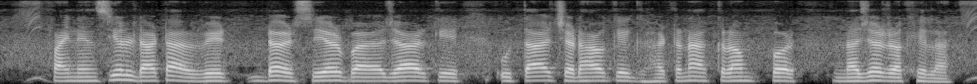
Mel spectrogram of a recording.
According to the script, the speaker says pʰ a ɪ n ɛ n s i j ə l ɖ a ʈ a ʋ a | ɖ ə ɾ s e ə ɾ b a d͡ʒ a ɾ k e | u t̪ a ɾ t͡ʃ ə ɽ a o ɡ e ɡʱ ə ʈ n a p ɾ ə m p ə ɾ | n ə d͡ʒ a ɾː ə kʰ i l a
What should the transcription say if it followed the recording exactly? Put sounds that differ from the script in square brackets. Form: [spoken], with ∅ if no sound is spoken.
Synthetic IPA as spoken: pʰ a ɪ n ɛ n s i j ə l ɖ a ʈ a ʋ [e] | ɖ ə ɾ s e ə ɾ b a d͡ʒ a ɾ k e | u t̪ a ɾ t͡ʃ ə ɽ a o [k] e ɡʱ ə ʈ n a [k] ɾ ə m p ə ɾ | n ə d͡ʒ [ə] ɾː ə kʰ [e] l a

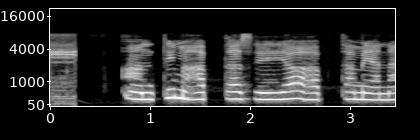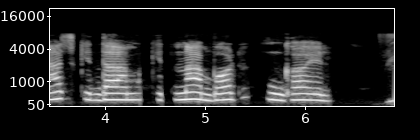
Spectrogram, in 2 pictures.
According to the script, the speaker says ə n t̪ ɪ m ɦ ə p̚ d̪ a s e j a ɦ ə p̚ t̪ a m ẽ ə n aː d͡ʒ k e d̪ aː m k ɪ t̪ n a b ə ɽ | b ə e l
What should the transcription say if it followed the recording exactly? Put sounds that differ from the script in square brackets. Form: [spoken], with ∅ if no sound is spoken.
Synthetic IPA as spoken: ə n t̪ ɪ m ɦ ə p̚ [t̪] a s e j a ɦ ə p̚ t̪ a m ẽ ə n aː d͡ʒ k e d̪ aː m k ɪ t̪ n a b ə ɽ | [ɡ] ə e l

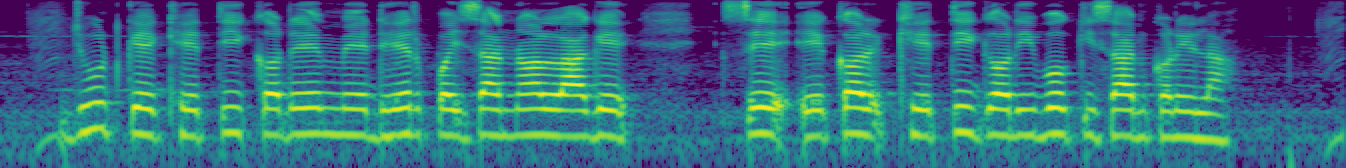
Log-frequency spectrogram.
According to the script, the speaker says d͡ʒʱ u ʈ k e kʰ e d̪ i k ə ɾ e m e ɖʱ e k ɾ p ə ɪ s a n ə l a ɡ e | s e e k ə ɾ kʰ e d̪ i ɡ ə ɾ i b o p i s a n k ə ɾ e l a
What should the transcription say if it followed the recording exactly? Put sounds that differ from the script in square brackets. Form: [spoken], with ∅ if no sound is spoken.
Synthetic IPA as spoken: d͡ʒʱ u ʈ k e kʰ e [t̪] i k ə ɾ e m e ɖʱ e [∅] ɾ p ə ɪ s a n ə l a ɡ e | s e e k ə ɾ kʰ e [t̪] i ɡ ə ɾ i b o [k] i s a n k ə ɾ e l a

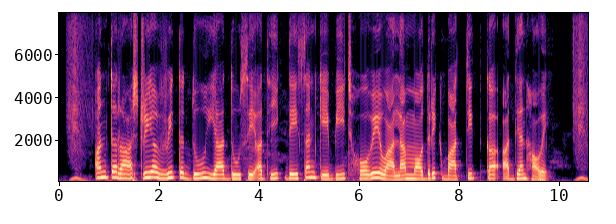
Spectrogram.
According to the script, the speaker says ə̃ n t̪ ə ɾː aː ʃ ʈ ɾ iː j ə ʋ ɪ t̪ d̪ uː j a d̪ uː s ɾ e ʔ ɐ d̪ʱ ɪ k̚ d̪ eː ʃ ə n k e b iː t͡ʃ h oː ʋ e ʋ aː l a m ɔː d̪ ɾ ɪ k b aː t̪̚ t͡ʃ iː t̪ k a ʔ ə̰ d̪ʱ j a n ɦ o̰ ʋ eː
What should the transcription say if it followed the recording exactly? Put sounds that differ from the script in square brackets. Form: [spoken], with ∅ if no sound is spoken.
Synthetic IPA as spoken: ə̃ n t̪ ə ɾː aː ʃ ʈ ɾ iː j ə ʋ ɪ t̪ d̪ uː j a d̪ uː s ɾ e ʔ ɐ d̪ʱ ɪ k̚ d̪ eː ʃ ə n k e b iː t͡ʃ h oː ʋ e ʋ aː l a m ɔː d̪ ɾ ɪ k b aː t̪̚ t͡ʃ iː t̪ k a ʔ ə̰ d̪ʱ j [ə] n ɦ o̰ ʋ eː

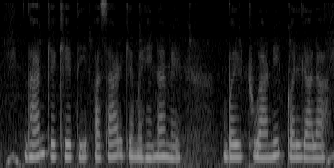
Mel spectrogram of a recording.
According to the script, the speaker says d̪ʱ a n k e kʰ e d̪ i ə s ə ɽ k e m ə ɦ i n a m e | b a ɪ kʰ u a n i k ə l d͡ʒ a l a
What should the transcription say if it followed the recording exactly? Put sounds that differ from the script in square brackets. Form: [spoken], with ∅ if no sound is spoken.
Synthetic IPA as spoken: d̪ʱ a n k e kʰ e [t̪] i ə s [a] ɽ k e m ə ɦ i n a m e | b [ə] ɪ [ʈʰ] u a n i k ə l d͡ʒ a l a

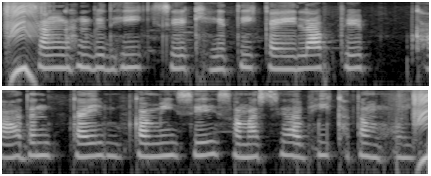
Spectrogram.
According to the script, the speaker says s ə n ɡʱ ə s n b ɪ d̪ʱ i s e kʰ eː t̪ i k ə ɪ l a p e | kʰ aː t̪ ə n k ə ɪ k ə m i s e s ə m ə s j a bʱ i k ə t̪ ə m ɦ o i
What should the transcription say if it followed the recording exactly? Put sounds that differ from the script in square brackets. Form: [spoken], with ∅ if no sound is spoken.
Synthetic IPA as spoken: s ə [ŋ] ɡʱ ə [∅] n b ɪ d̪ʱ i s e kʰ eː t̪ i k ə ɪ l a p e | kʰ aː [d̪] ə n k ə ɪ k ə m i s e s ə m ə s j a bʱ i [kʰ] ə t̪ ə m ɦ o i

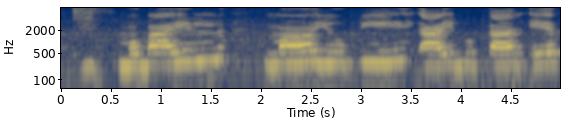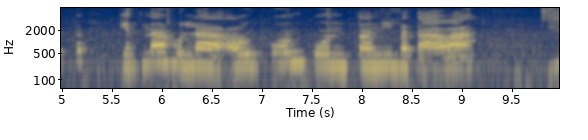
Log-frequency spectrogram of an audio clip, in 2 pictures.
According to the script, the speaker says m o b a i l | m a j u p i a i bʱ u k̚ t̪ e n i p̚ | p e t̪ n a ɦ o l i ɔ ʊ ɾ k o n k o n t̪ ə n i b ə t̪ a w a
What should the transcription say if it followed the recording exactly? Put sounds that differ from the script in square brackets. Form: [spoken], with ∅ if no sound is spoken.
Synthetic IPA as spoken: m o b a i l | m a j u p i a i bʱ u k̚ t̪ [a] n [e] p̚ | [k] e t̪ n a ɦ o l [a] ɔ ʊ ɾ k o n k o n t̪ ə n i b ə t̪ a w a

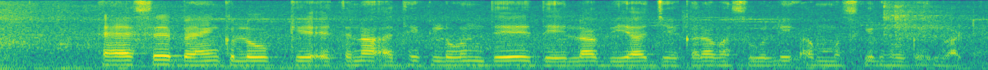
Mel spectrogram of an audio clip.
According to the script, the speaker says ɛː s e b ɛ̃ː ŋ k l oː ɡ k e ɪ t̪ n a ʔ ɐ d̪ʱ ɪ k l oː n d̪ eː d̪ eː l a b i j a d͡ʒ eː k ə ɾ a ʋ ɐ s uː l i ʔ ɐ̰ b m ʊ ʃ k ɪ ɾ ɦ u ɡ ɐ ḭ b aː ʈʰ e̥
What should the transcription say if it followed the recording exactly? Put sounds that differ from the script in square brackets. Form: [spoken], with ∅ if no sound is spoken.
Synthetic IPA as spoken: ɛː s e b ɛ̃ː ŋ k l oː ɡ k e ɪ t̪ n a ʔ ɐ d̪ʱ ɪ k l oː n d̪ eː d̪ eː l a b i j a d͡ʒ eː k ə ɾ a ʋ ɐ s uː l i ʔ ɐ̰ b m ʊ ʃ k ɪ [l] ɦ [o] ɡ ɐ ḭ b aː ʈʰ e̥

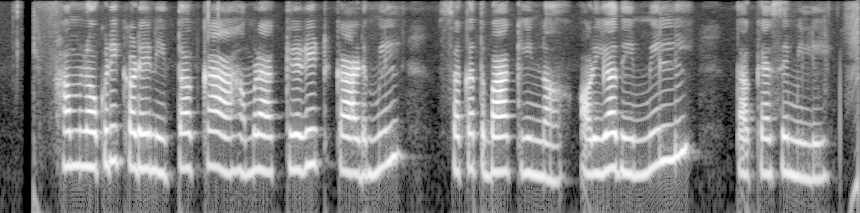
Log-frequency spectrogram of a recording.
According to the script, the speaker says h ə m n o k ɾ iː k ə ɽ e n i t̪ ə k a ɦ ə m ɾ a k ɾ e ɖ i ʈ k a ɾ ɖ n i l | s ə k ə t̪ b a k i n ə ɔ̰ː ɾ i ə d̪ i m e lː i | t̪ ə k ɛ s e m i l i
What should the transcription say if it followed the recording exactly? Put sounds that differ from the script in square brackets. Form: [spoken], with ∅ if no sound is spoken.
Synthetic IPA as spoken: h ə m n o k ɾ [i] k ə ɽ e n i t̪ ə k a ɦ ə m ɾ a k ɾ e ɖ i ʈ k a ɾ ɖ [m] i l | s ə k ə t̪ b a k i n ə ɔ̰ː ɾ [j] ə d̪ i m [i] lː i | t̪ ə k ɛ s e m i l i

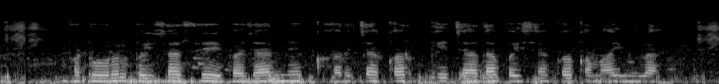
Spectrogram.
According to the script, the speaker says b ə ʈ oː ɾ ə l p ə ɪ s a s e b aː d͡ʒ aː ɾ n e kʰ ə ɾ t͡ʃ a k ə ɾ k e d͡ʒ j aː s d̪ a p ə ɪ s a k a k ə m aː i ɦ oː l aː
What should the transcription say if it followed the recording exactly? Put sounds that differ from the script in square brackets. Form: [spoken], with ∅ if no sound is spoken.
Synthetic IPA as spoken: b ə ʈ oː ɾ ə l p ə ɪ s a s e b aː d͡ʒ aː ɾ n e kʰ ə ɾ t͡ʃ a k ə ɾ k e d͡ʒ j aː [∅] d̪ a p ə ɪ s a k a k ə m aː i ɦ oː l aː

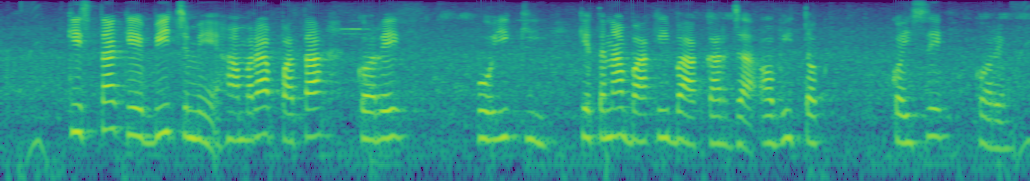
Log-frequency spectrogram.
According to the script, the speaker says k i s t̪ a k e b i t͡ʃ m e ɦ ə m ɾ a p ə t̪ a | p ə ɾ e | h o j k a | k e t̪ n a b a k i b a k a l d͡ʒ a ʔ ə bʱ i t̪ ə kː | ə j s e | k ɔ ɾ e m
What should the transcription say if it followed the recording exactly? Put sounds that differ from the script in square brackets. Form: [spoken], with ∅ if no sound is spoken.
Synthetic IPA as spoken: k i s t̪ a k e b i t͡ʃ m e ɦ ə m ɾ a p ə t̪ a | [k] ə ɾ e | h o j k [i] | k e t̪ n a b a k i b a k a [ɾ] d͡ʒ a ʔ ə bʱ i t̪ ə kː | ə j s e | k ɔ ɾ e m

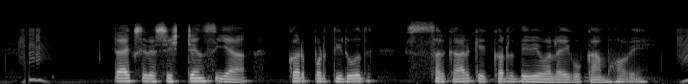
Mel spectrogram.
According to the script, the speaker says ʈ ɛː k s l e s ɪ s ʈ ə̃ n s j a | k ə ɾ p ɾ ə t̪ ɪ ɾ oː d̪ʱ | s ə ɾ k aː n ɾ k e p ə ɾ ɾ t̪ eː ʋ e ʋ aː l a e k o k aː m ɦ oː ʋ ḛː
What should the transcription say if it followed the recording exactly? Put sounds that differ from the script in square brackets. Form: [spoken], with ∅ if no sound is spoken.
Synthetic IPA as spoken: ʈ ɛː k s [ɾ] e s ɪ s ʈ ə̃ n s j a | k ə ɾ p ɾ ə t̪ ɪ ɾ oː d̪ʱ | s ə ɾ k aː [∅] ɾ k e [k] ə ɾ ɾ [d̪] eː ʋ e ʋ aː l a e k o k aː m ɦ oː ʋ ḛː

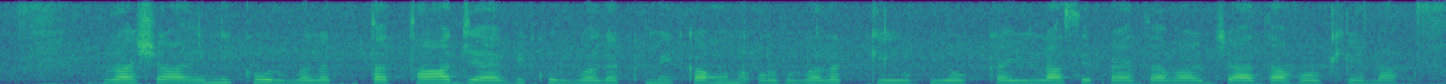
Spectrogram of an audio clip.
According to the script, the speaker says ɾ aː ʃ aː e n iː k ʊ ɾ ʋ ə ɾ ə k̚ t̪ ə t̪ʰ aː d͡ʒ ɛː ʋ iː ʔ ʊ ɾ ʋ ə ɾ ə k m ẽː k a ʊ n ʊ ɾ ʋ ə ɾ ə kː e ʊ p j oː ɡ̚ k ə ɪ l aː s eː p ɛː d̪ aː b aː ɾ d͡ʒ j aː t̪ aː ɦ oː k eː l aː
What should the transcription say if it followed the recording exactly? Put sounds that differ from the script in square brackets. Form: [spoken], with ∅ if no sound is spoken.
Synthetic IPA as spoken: ɾ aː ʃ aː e n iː k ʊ ɾ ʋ ə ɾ ə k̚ t̪ ə t̪ʰ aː d͡ʒ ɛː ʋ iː [k] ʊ ɾ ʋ ə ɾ ə k m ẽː k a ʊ n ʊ ɾ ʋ ə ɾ ə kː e ʊ p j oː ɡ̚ k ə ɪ l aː s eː p ɛː d̪ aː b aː ɾ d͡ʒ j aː [d̪] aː ɦ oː [kʰ] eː l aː

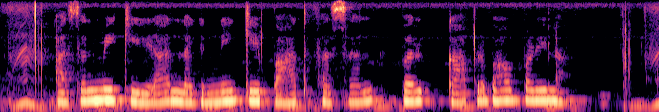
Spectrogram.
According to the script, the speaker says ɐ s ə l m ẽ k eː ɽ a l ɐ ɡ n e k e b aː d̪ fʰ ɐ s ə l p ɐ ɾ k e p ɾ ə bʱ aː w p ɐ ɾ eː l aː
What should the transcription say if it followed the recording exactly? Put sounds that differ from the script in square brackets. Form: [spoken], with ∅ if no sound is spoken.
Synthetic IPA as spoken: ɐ s ə l m ẽ k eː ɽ a l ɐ ɡ n e k e b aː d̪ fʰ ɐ s ə l p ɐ ɾ k [a] p ɾ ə bʱ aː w p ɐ [ɽ] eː l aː

